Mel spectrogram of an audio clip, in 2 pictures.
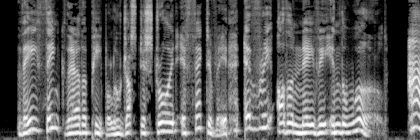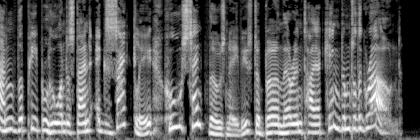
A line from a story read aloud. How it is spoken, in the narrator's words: Vicar Robert Ducairne said harshly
